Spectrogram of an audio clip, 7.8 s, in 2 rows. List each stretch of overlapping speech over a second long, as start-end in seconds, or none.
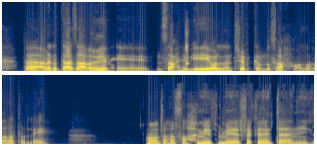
none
